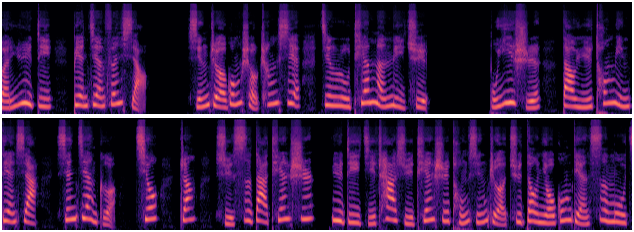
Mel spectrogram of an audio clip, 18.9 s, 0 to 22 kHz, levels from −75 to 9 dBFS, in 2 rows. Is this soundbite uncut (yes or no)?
no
